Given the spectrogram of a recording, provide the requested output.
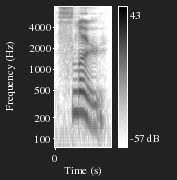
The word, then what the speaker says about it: slough: I was also schooled on calling that ditch by the side of the road a slough. It's actually pronounced slough.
